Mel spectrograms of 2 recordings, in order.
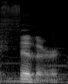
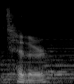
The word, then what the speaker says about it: thither: Whilst thou journeyest thither, I always want to pronounce it thither, but it's tither.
